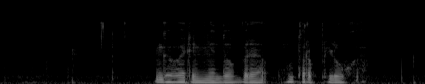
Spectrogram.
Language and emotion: Russian, neutral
